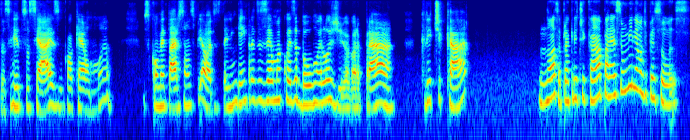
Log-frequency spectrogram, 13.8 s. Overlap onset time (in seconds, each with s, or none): none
